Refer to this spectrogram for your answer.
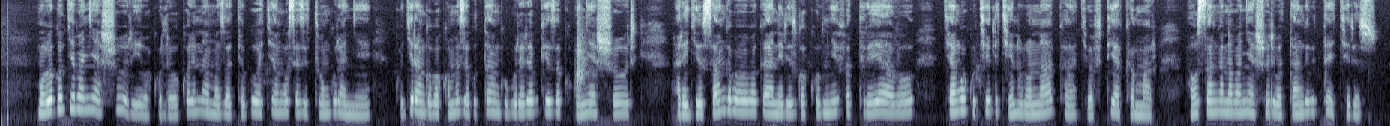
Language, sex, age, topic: Kinyarwanda, female, 36-49, education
